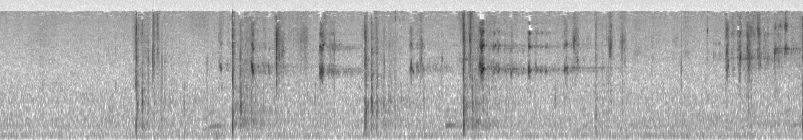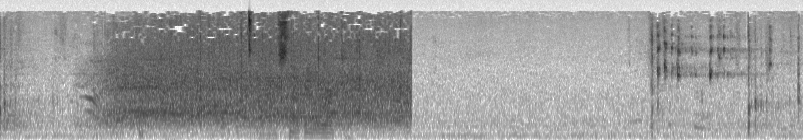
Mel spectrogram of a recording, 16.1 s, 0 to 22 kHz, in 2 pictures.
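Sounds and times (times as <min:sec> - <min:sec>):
shoes squeaking on court: 0:02.1 - 0:08.4, 0:14.5 - 0:16.0
tennis ball hits and bounces: 0:03.6 - 0:05.0, 0:08.0 - 0:08.4, 0:14.5 - 0:16.0.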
